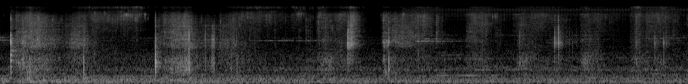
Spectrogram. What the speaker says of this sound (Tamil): எல்லா சீட்ஸையும் நம்ம வறுத்துட்டோம் பாருங்கள். இதை வந்து நல்லா நம்ம கலக்கி விட்டு ஆறட்டும்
